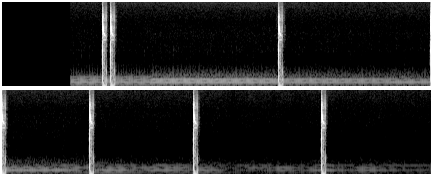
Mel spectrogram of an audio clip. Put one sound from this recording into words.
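Game menu selections click sharply.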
